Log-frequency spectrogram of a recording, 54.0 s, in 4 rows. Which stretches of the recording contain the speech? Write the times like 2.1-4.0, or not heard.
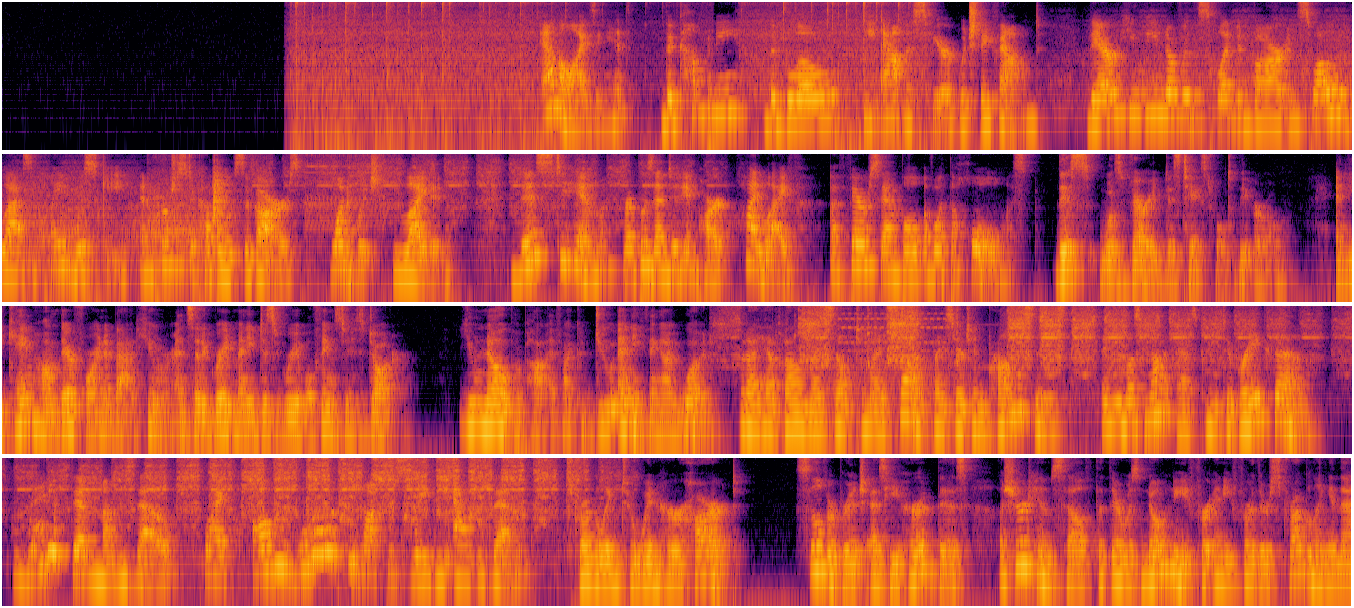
5.3-30.9, 31.6-47.9, 48.5-53.9.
